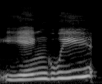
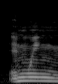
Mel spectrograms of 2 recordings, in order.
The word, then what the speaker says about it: Yngwie: I don't think you pronounce the Y. Yngwie Malmsteen, I'm pretty sure.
